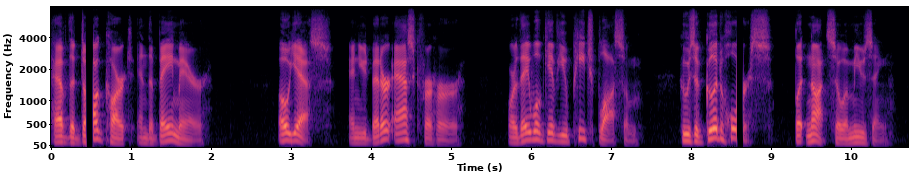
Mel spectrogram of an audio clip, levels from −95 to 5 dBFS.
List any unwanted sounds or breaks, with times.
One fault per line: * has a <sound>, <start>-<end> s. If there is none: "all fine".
* has a dropout, 0.4-0.5 s
* has a dropout, 8.6-8.6 s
